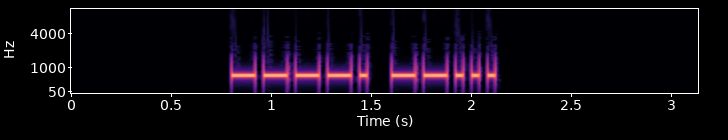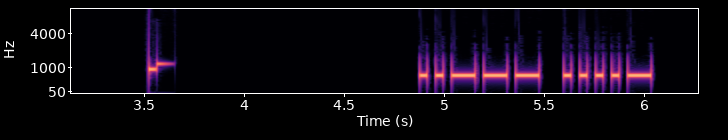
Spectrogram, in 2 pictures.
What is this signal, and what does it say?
Morse code, heard as a keyed tone, about 30 wpm, 700 Hz. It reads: 97 24
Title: Numbers - 2-Digit 30wpm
